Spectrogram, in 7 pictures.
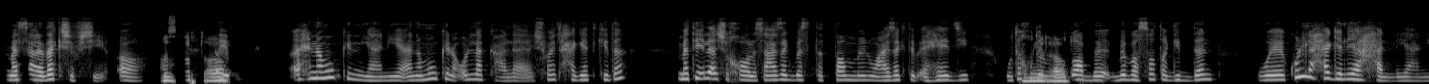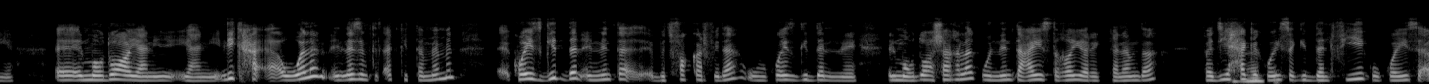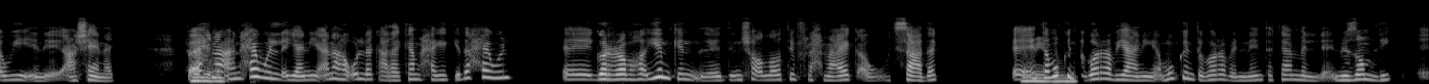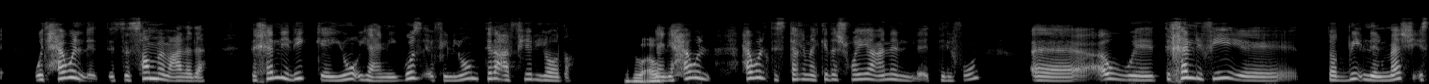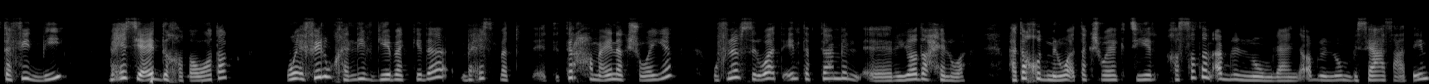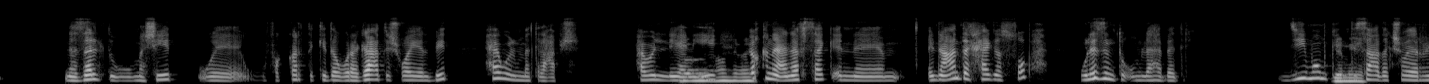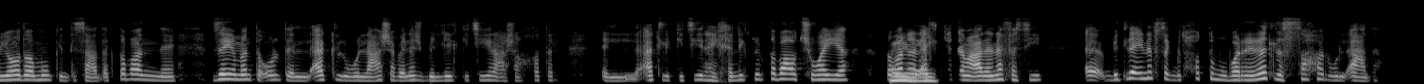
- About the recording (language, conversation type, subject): Arabic, advice, إزاي بتتعامل مع وقت استخدام الشاشات عندك، وبيأثر ده على نومك وتركيزك إزاي؟
- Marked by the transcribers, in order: tapping; unintelligible speech; tsk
